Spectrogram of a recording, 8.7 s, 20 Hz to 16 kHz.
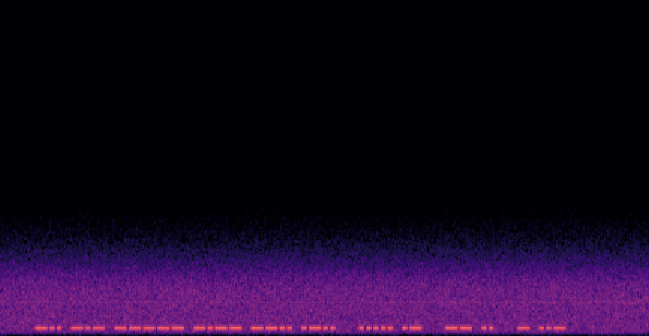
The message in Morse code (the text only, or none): DK0YZL 5A MI TU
